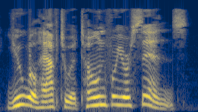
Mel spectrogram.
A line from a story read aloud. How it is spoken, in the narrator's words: McGettigan bellowed from the pulpit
